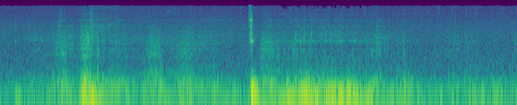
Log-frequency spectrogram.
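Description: Low rumbling wind and river-water noise with handling sounds from fishing gear: a brief knock about a second and a half in, then a sharp click about four seconds in, followed by a couple of seconds of louder rumble.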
